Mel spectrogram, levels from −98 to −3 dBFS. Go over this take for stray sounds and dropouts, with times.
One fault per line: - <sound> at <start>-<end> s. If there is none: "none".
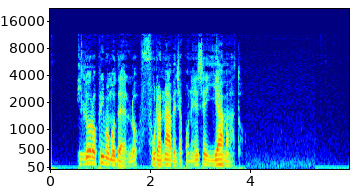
none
